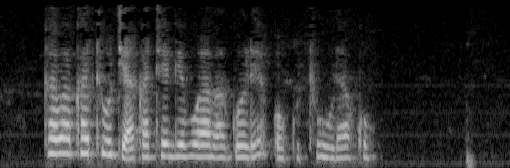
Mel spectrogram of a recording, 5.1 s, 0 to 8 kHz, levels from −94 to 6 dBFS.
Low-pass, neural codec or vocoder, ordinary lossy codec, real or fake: 7.2 kHz; vocoder, 22.05 kHz, 80 mel bands, WaveNeXt; MP3, 32 kbps; fake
